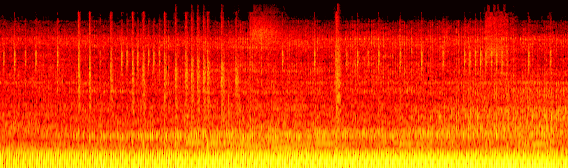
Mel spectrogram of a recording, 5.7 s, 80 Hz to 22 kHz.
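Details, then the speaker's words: Honda Civic D15 with DIY turbo build, first start after oil pan, turbo oil feed and return, radiator and hoses installed: steady low drone, even idle, no knocks or misses, no leaks; running healthy. "No leaks. This thing sounds like it's running pretty good."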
